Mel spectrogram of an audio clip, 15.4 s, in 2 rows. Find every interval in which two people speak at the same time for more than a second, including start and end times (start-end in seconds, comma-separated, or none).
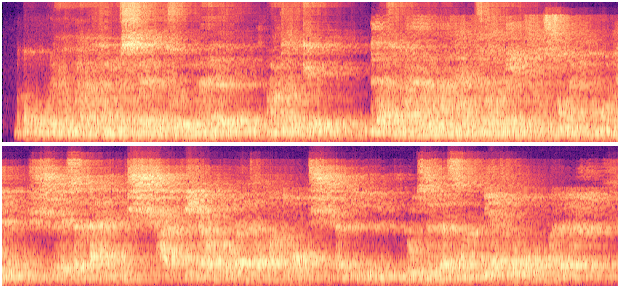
4.7-6.6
